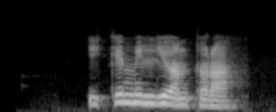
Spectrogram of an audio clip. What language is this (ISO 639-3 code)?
bak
